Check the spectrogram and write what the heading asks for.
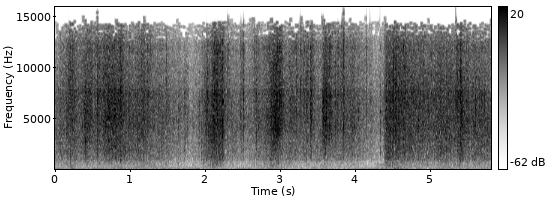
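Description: Leaves and brush rustling and crackling as someone pushes through them, swelling in irregular surges over a steady low rumble.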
